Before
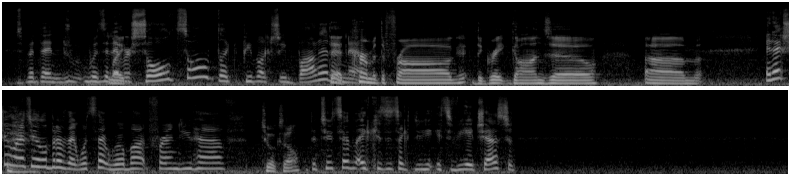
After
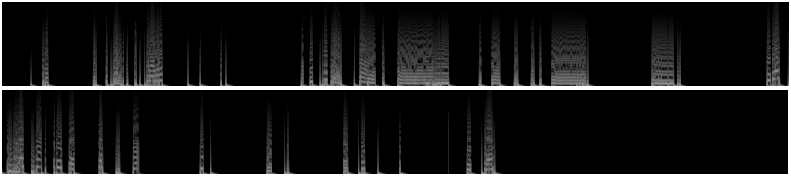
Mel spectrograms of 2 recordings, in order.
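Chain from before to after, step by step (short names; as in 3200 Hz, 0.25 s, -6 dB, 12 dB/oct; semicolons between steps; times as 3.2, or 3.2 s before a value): 3.31–4.3 ripple EQ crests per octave 0.73, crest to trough 10 dB; added harmonics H 2 -17 dB, 3 -11 dB, 7 -24 dB, 8 -31 dB, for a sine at -15 dBFS; Schmitt trigger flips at -40.5 dBFS; gain +10.5 dB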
